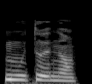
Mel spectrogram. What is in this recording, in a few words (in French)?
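"moutonnant", French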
